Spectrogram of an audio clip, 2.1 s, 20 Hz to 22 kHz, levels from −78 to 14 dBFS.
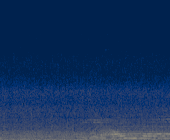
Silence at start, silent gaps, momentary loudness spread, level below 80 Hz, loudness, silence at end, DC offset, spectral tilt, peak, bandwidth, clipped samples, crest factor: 0 s; none; 9 LU; -48 dBFS; -34 LUFS; 0 s; under 0.1%; -5.5 dB/octave; -20 dBFS; 19 kHz; under 0.1%; 14 dB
